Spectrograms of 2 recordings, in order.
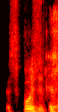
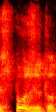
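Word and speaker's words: Esposito: Правильно я ударение ставлю, да? Эспозито. Эспозито, да. да.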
